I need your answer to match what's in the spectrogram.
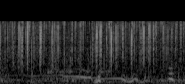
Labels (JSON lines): {"label": "biophony, cascading saw", "recorder": "SoundTrap 600 or HydroMoth"}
